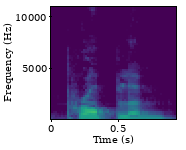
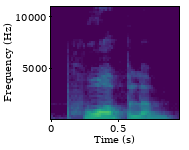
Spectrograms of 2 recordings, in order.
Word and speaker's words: problem: Pr can sometimes sound like pwah. pwoblem So, the r sounds more like a w.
